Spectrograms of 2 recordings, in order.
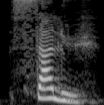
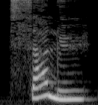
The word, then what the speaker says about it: salut: solution which means high and the T is silent sallu is used for a mate or a good friend once again read my lips salut one no time salut next is oh shanthi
